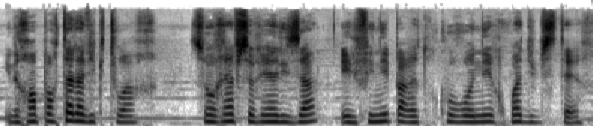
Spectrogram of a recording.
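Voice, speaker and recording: A woman narrating a fairy tale in calm, even storybook reading. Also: medium pitch, normal speed, soft background music.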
